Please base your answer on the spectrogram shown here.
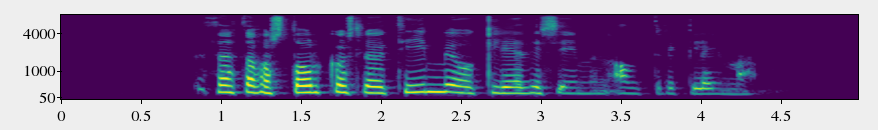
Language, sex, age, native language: Icelandic, female, 60-69, Icelandic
